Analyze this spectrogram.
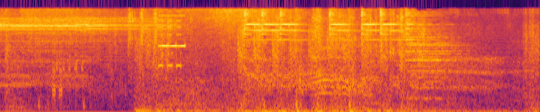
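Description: A video game weapon fires.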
